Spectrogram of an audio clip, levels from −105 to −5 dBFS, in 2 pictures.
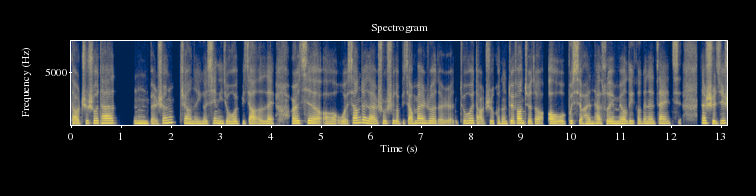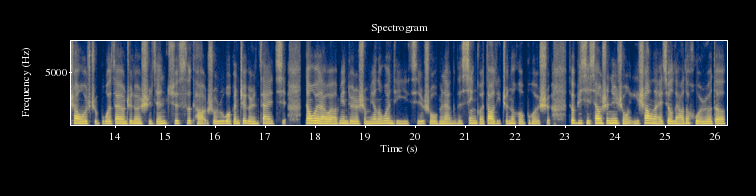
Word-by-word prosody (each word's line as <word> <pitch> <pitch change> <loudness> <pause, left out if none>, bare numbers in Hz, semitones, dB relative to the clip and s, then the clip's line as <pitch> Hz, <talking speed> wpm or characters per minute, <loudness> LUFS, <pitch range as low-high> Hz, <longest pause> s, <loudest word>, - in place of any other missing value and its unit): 导 200 - +1
致 215 - -4
说 225 0 +1
他 225 +1 +4 0.4
嗯， 200 -1 +2
本 190 0 -5
身， 255 +4 0
这 220 - -2
样 205 -1 +2
的 195 -1 -2
一 190 - -2
个 195 0 -1
心 215 +2 -1
理 200 - +2
就 195 0 -1
会 195 -1 +2
比 185 0 -8
较 190 0 +1
累。 195 0 0 0.3
而 215 -1 +4
且， 215 +1 +2
呃， 190 -2 -1
我 195 -3 -1
相 235 +1 +2
对 255 -1 +2
来 195 -3 +2
说 210 0 -2
是 210 +1 -4
一 - - -1
个 200 - +1
比 195 - -11
较 200 0 +1
慢 210 0 +2
热 215 -1 0
的 105 - -6
人， 110 - -8
就 215 -1 -3
会 225 0 +3
导 200 -2 -4
致 200 -1 -4
可 195 - -6
能 190 0 -2
对 210 +1 +2
方 215 +1 +5
觉 200 -1 -1
得： 195 0 -3
“哦， 200 -1 +5
我 - - 0
不 210 +3 -2
喜 205 -2 0
欢 185 0 -1
他， 195 +1 0
所 200 +1 +1
以 200 - +4
没 190 0 +1
有 190 - +3
立 205 0 -1
刻 200 0 -5
跟 200 0 -2
他 200 0 +1
在 200 0 0
一 195 - -5
起。” 190 - -10 0.4
但 235 0 +4
实 200 -3 +3
际 220 +4 -2
上 220 -2 +4
我 195 - +2
只 200 - -9
不 190 +2 -13
过 195 0 +1
在 200 +1 +2
用 195 0 +2
这 205 0 -1
段 200 0 +1
时 190 -2 -3
间 195 +1 -1
去 215 +1 -3
思 220 +1 -3
考 200 -3 -3
说： 200 - -4
“如 195 +1 0
果 200 -1 +2
跟 200 +1 -1
这 215 +1 0
个 200 - 0
人 190 0 -1
在 205 0 0
一 - - -5
起， - - -8 0.4
那 220 -1 +7
未 220 -1 +6
来 200 -1 +4
我 195 - +4
要 185 0 0
面 210 -1 0
对 200 0 0
着 195 0 0
什 190 0 -4
么 190 - -1
样 200 0 0
的 200 0 0
问 215 -1 0
题， 195 -1 -6
以 185 - -6
及 190 0 -4
说 200 0 -2
我 190 - -2
们 195 - -2
两 190 0 -1
个 195 - -9
的 195 +1 -6
性 215 +2 0
格 195 -1 -3
到 205 +1 +4
底 195 - -9
真 200 +1 -3
的 210 - 0
合 190 -2 -4
不 195 +2 -11
合 195 0 -3
适？” - - -4 0.4
就 235 - +3
比 220 0 -3
起 215 0 -1
像 215 +1 +4
是 220 +1 -1
那 215 0 +3
种 200 -1 -3
一 195 0 -5
上 225 +1 +4
来 195 -2 0
就 200 +1 +1
聊 185 -1 0
得 210 +2 0
火 205 -2 0
热 195 +1 +1
的， 190 0 0
200 Hz, 315 characters per minute, -21 LUFS, 195-215 Hz, 0.4 s, 那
